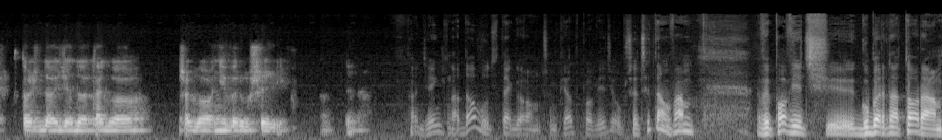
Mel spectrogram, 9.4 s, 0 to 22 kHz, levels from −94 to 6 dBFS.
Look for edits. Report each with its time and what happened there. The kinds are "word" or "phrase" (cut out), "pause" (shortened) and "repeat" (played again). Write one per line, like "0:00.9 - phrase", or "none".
0:01.8 - word
0:04.5 - word
0:05.4 - word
